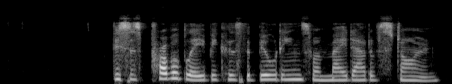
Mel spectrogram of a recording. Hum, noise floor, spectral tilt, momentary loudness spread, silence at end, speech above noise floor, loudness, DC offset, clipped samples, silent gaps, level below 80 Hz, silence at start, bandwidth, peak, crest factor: none; -76 dBFS; -3 dB/octave; 10 LU; 0.15 s; 55 dB; -21 LUFS; under 0.1%; under 0.1%; none; -70 dBFS; 1.15 s; 10.5 kHz; -2 dBFS; 20 dB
